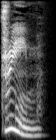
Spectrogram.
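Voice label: "dream", British English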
